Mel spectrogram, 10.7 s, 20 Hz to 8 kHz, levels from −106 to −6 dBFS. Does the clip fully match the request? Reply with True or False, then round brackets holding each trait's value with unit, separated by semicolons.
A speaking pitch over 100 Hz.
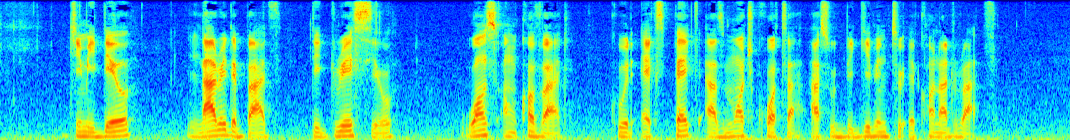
False (95 Hz)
